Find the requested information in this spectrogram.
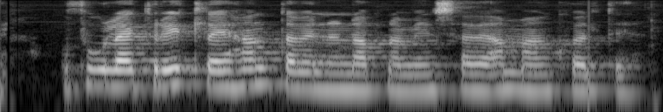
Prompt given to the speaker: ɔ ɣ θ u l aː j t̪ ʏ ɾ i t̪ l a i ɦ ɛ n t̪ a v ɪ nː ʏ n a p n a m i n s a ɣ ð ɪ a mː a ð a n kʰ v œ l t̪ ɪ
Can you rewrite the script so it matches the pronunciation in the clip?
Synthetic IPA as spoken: ɔ ɣ θ u l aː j t̪ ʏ ɾ i t̪ l a i ɦ a n t̪ a v ɪ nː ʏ n a p n a m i n s a ɣ ð ɪ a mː a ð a n kʰ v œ l t̪ ɪ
